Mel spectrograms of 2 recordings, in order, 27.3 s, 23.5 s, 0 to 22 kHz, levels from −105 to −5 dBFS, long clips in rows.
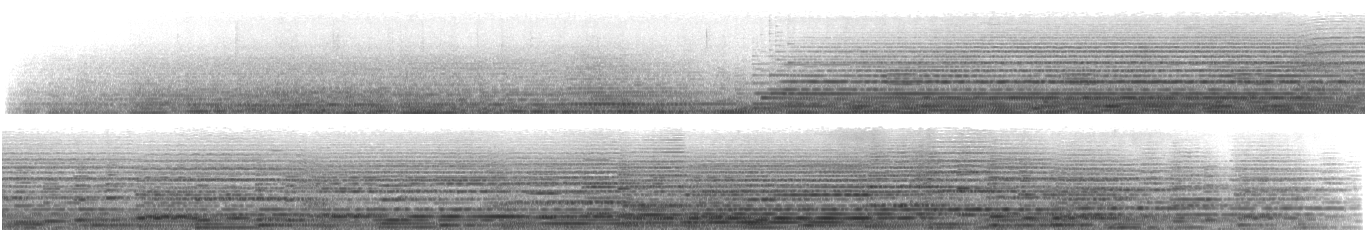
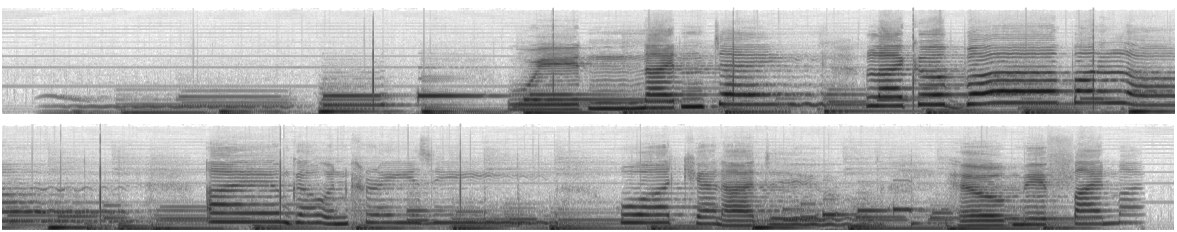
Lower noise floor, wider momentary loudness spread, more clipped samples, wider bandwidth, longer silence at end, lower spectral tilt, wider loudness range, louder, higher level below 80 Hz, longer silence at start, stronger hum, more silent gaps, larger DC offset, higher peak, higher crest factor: about the same, -58 dBFS vs -55 dBFS; about the same, 15 LU vs 16 LU; neither; first, 13 kHz vs 10.5 kHz; about the same, 0.2 s vs 0.3 s; second, -6 dB/octave vs -7.5 dB/octave; first, 13 LU vs 8 LU; second, -32 LUFS vs -25 LUFS; second, -48 dBFS vs -34 dBFS; about the same, 0.45 s vs 0.45 s; neither; neither; neither; second, -16 dBFS vs -6 dBFS; about the same, 16 dB vs 18 dB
